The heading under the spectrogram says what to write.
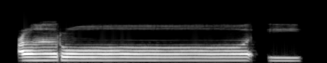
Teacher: क्योंकि रॉ मोटी है इसलिए अलिफ भी मोटा होगा , और अलिफ के ऊपर मद है जो कि हमजा की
